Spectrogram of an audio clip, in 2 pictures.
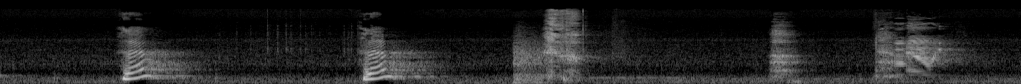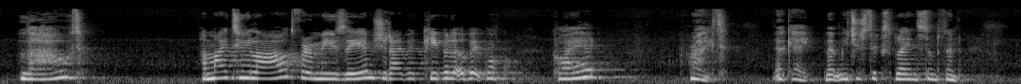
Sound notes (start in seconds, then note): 5.1 thudding bang; 5.8 gasping; 9.3 OVILUS buzzing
